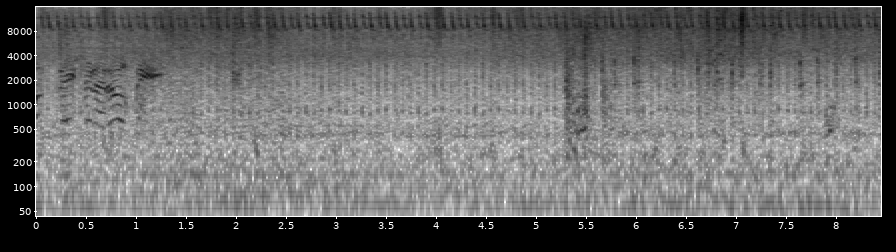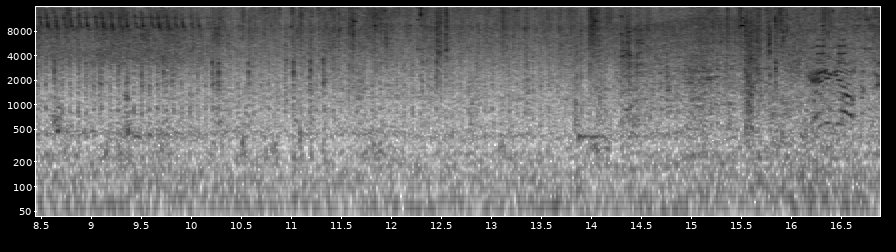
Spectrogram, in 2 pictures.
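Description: In the Metal Gear Solid V game, a helicopter gains altitude with loud, constant rotor thrum and engine roar that fill the scene, while radio voices talk over it.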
